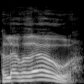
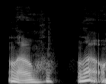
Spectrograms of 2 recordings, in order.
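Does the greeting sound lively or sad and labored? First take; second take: lively; sad and labored. First: It is said in a lively, upbeat way. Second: It is said in a sad, labored way.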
